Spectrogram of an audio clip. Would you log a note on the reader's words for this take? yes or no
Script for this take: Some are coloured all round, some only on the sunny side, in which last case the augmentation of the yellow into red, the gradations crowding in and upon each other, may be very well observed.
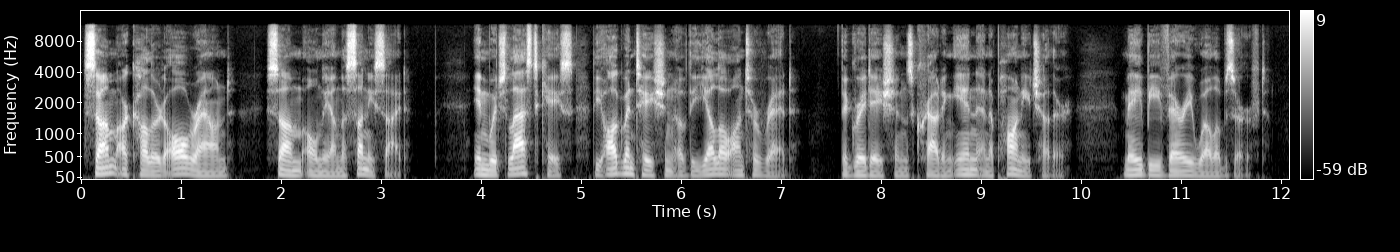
yes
